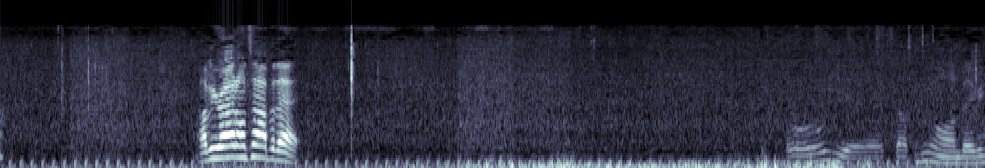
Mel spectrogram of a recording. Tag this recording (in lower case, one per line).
speech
